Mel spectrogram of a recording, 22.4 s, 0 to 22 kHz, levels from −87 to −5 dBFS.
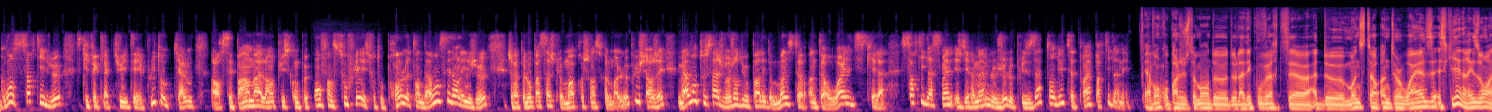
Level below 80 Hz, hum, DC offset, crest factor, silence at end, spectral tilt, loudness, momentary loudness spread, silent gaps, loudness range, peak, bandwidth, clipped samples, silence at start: -54 dBFS; none; under 0.1%; 12 dB; 0 s; -5 dB/octave; -16 LUFS; 4 LU; none; 2 LU; -4 dBFS; 17 kHz; under 0.1%; 0 s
